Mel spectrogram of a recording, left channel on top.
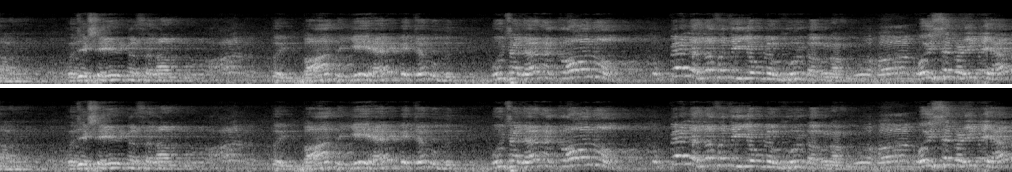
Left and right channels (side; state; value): both; identical; correlation 1.00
